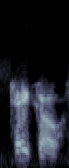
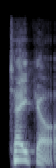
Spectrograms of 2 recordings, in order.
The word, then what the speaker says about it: Tako: Pronounce your last name, Stephen, because I don't think I'm saying it right. Tako. Tako.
